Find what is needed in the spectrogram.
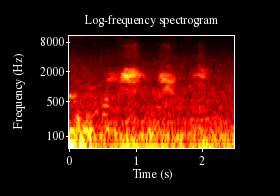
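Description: A crow cawing faintly three times, short harsh calls about half a second apart, over a low rumble.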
